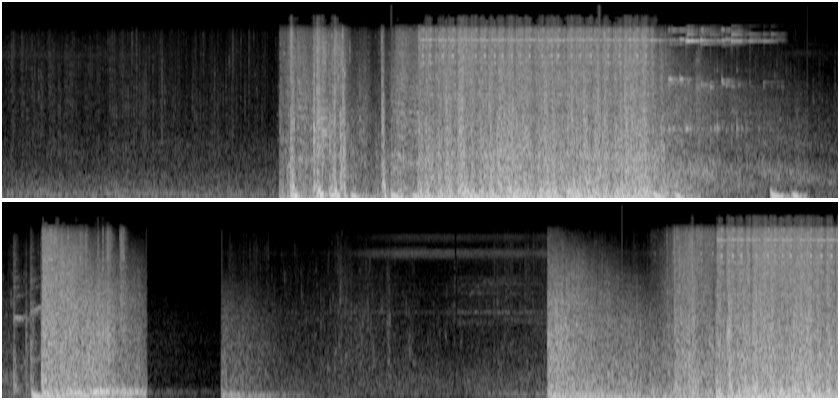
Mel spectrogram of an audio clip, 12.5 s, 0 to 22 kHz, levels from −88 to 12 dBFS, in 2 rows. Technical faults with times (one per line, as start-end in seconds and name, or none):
2.92 dropped buffer (overrun)
4.48 dropped buffer (overrun)
6.04 dropped buffer (overrun)
10.92 dropped buffer (overrun)
11.88 dropped buffer (overrun)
